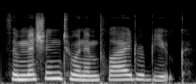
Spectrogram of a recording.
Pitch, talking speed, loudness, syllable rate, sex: 225 Hz, 155 wpm, -14 LUFS, 5.6 syllables/s, female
